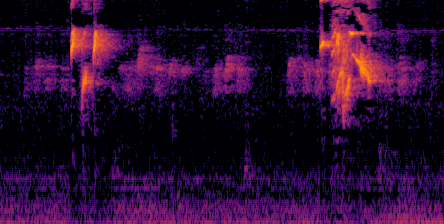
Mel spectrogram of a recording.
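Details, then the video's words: Two quick bright chirps from a European goldfinch, then soft thin twittering, and after a pause a louder burst of jangling, high-pitched warbled notes, over a faint low hum. "تغريد الحسون الملكي 🐦 chant de chardonneret goldfinch song"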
